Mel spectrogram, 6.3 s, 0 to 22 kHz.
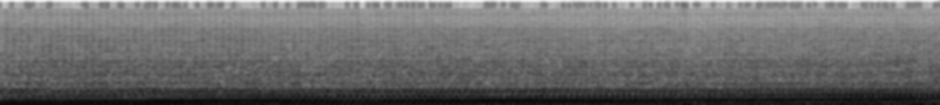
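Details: Ford Mustang 1972 with an exhaust leak, driving home, phone mic on the dash: steady low drone under way with a slight rise in pitch and a raw, rough edge.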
